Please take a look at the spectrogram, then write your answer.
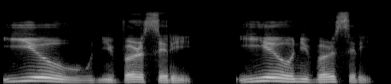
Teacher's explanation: percebam que o U aqui, apesar de ser uma vogal, o som dela é de uma consoante, que é o mesmo do U, que inicia com Y.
